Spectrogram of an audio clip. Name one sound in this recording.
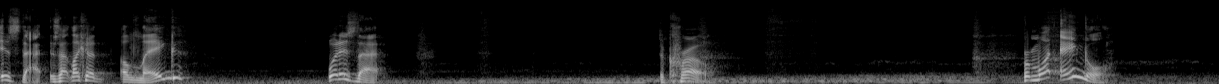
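A young man talks and exclaims with animation into a close microphone.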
